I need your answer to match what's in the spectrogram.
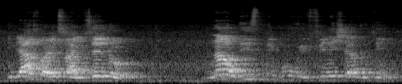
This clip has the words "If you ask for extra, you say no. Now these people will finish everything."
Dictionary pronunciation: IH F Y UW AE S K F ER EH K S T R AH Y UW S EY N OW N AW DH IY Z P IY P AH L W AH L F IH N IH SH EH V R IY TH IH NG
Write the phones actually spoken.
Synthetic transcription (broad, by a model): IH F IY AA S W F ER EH S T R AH Y UW S EY N OW N AW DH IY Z P IY P AH L W AH L F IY N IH SH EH V R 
